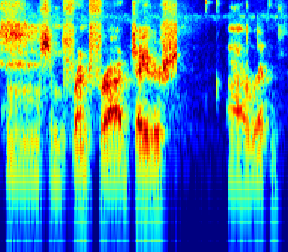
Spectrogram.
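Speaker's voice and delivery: low, slow hillbilly drawl; put-on hillbilly accent. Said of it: "you came in with your accent".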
